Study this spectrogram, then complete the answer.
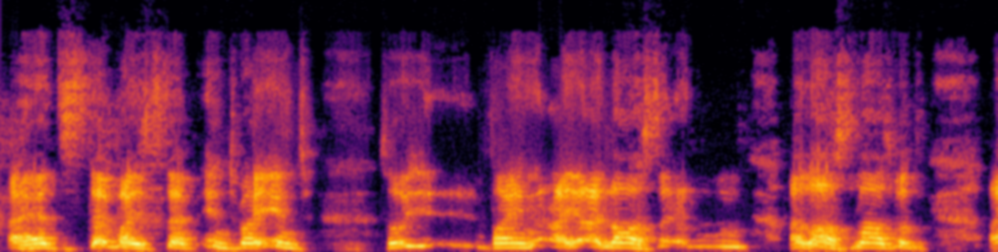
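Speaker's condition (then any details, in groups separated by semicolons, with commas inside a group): Brain injury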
